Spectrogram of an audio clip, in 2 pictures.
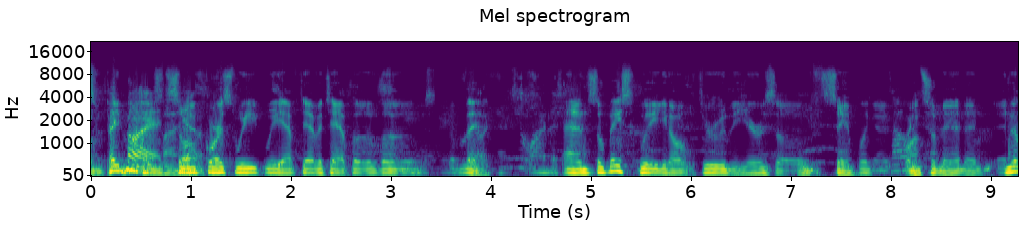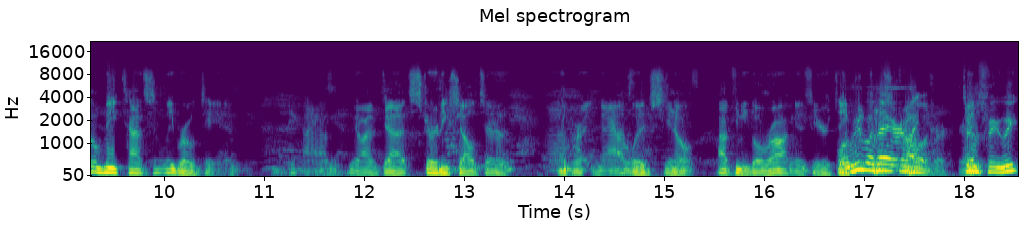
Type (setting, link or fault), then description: setting, busy venue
